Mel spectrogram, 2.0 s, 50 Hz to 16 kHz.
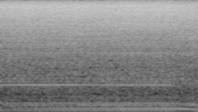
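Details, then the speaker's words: New belt grinder switched off with slow-down ramp set to 2 seconds; the high whine and belt rush fall away smoothly within about two seconds with no rattle or scrape, stopping quickly for belt changes. "1,000, 2,000, stop. It stops nice and quickly for a belt change."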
